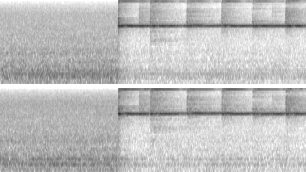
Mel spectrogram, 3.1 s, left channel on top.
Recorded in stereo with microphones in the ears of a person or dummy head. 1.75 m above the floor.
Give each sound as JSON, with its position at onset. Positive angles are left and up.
{"t": 1.2, "sound": "a bell", "side_deg": 20, "distance_m": 1.1}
